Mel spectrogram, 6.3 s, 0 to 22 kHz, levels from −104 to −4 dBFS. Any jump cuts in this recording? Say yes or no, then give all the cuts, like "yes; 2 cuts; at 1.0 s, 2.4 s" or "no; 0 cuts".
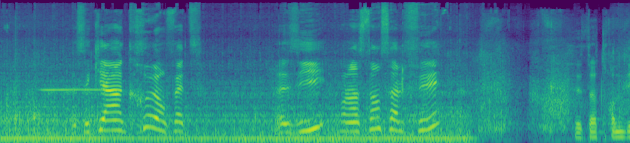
yes; 1 cut; at 4.6 s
